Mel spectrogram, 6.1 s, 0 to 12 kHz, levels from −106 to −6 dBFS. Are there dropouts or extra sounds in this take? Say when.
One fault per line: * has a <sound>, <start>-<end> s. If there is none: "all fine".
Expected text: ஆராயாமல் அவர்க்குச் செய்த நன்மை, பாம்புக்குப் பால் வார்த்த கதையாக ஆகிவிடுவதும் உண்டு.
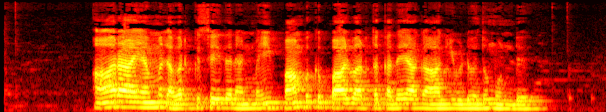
all fine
